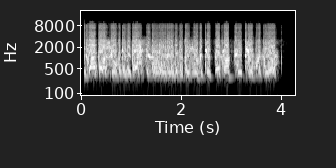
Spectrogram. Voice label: airplane atc comm pilot radio indistinguishable, vehicles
